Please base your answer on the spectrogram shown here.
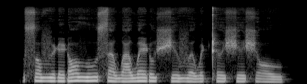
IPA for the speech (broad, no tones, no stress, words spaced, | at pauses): sɔvɪɽɪ ɽɔ ðusa waw ɛɽu ʃɪ vɛwɘʈʰɘ ʃɪʃɔu̯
